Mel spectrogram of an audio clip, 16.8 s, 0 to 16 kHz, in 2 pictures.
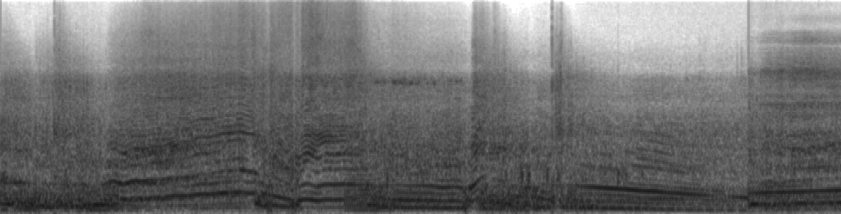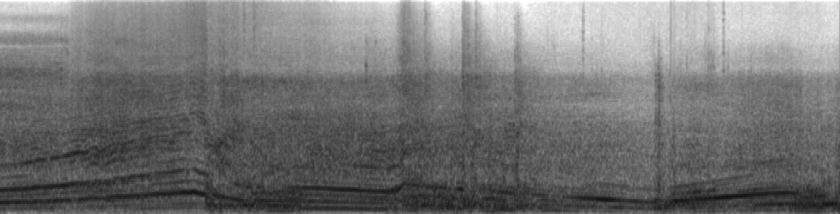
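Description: Lamborghini Aventador SVJ's naturally aspirated V12, fitted with an aftermarket exhaust and test pipes, revving hard. Its pitch climbs and falls away several times, dropping sharply at each upshift.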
